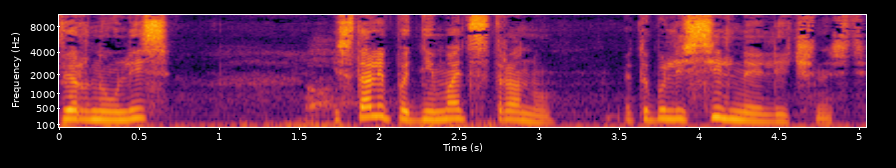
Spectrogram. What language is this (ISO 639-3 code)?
rus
